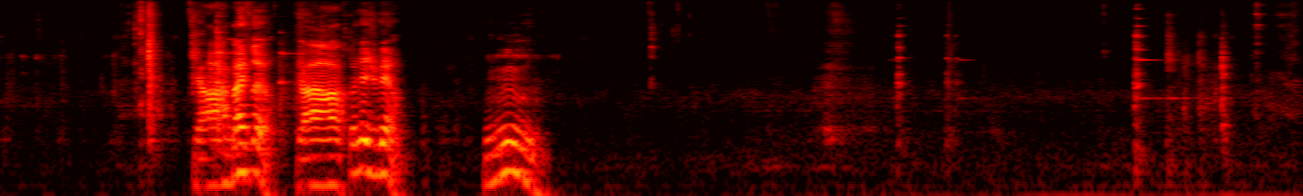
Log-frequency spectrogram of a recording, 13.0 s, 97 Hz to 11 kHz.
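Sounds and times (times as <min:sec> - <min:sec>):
faint eating sounds: 0:00.0 - 0:13.0.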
